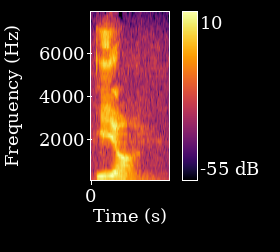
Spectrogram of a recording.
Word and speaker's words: eon: Ion, that's how it's pronounced in Greek, but in English it's Eon.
